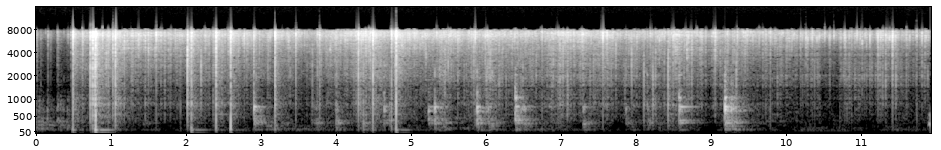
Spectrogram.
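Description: Curry leaves dropped into hot oil with popped mustard seeds and urad dal, frying for a guava chutney tempering, give a steady crackling sizzle with sharp spattering pops throughout.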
